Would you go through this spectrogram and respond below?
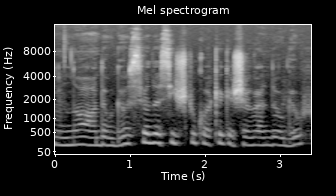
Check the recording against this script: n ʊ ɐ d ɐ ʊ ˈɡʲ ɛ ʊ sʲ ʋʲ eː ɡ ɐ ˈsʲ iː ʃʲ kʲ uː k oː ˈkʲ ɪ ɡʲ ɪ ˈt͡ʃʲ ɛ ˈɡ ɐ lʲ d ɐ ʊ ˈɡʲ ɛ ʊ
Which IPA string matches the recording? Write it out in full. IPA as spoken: n ʊ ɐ d ɐ ʊ ˈɡʲ ɛ ʊ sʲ ʋʲ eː d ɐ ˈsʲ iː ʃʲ kʲ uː k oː ˈkʲ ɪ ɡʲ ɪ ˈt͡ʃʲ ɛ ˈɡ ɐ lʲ d ɐ ʊ ˈɡʲ ɛ ʊ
